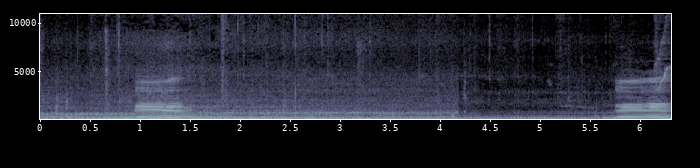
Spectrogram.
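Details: Village cows heading along the road to the pen in the afternoon on a traditional farm; a short moo near the start and a stronger rising harmonic moo at the end, over a constant low engine-like hum.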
